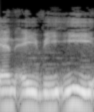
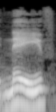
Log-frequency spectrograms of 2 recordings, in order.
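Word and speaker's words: knave: spelling hasn't really changed we say k n a v e Nave like Nave n-a-v-e but still spell it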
